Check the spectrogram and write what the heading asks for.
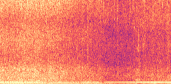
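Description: Boat engine running steadily under way, with wind and water rushing past. About a second and a half in, the engine note changes and gets quieter.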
